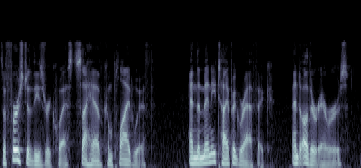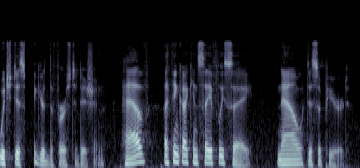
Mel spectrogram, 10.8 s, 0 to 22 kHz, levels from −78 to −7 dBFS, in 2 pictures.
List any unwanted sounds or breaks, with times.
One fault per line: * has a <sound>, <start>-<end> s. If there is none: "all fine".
* has a dropout, 5.8-5.9 s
